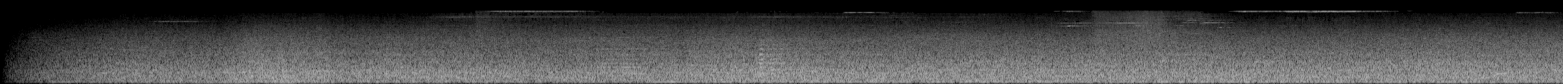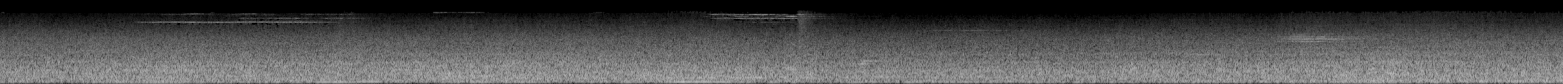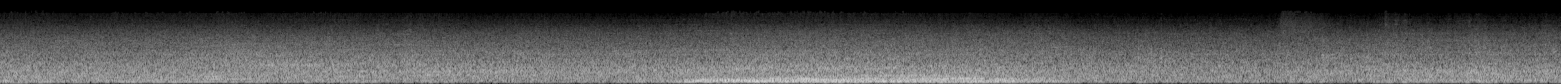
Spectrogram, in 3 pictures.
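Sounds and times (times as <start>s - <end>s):
traffic in LAX airport terminal parking garage in the USA: 0.0s - 46.8s.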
